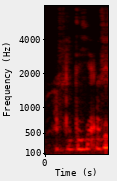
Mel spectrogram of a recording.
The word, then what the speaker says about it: афродизиак: Э, афродизиак. Видите, как я подкована в этом. Как правильно слово произносится? – Афродизиак.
